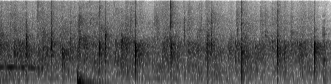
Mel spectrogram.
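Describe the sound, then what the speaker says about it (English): Audience applause for a live venue's sound engineer, steady scattered clapping from a modest crowd at moderate volume, with a brief voice or tone underneath early on. "Please give a nice big round of applause to Joe."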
